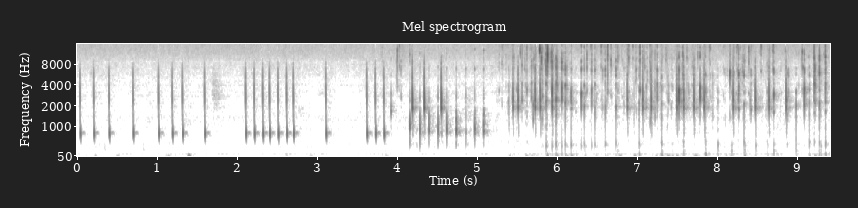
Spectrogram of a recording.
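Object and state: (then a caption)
Smartphone with glass back, tapped. Fingertips and short nails tap the glass back and edges of a blue smartphone with an aluminium frame, held upright in one hand close to the mic. Sparse, crisp clicks with a short tonal ring near 860 Hz come first in small clusters. They then speed up into dense, bright tapping and nail clicking that fills the second half.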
